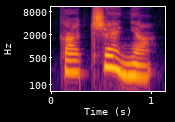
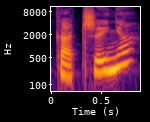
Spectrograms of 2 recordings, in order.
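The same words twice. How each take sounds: First: Каченя with a clear е after ч; correct vowel demo. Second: Каченя with и after ч; the mistake in каченя, и for е; wrong vowel demo. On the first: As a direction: say каченя as "ka-CHE-nia", punching che. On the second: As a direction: say каченя wrongly as "ka-chy-nia". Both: Shown as a demonstration. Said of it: "Не".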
